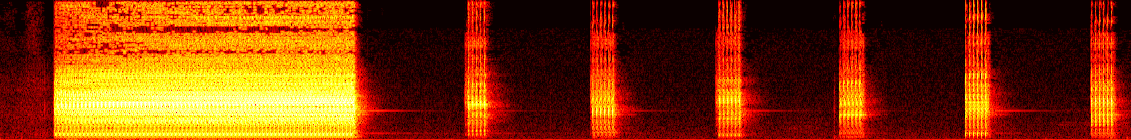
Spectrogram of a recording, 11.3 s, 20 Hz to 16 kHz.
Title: Buzz test after injector 1# fix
